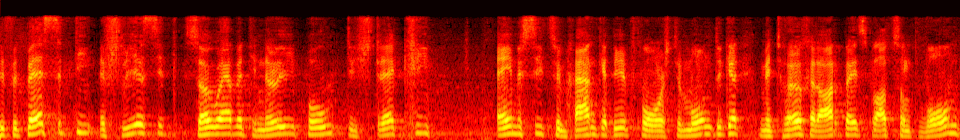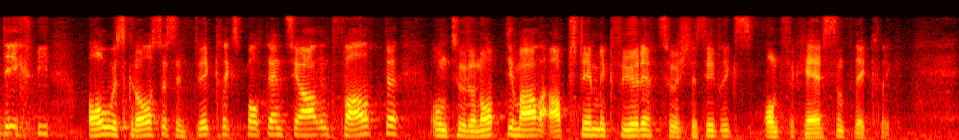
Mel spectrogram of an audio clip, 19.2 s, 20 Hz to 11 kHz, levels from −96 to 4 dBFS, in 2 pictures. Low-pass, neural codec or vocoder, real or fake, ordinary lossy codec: 7.2 kHz; codec, 16 kHz, 1.1 kbps, Voila-Tokenizer; fake; none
